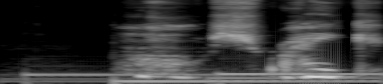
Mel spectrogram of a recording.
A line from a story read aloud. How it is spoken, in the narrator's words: whispered Hester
